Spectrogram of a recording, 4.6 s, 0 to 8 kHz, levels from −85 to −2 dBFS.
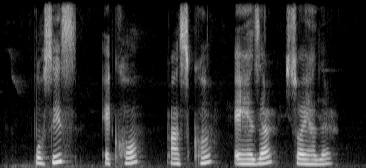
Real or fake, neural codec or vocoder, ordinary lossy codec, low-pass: real; none; none; none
